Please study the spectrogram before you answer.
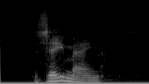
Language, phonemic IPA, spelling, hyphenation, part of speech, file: Dutch, /ˈzeː.mɛi̯n/, zeemijn, zee‧mijn, noun, Nl-zeemijn.ogg
- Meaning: sea mine, naval mine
